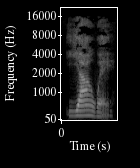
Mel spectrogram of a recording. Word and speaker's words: Yahweh: the Christian Church affirm that the name was pronounced Yahweh many scholars believe that Yahweh derives from a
